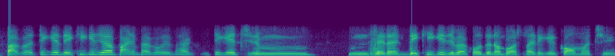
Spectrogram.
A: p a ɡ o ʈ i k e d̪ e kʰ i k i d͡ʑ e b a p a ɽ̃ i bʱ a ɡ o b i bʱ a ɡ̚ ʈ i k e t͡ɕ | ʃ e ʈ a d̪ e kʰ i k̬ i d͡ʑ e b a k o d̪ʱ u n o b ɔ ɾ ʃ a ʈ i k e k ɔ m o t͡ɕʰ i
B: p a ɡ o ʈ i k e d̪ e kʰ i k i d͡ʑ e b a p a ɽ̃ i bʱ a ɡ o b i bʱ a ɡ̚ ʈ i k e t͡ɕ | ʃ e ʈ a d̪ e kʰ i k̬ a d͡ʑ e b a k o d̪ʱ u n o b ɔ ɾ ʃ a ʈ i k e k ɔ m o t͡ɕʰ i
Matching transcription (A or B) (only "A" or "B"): A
